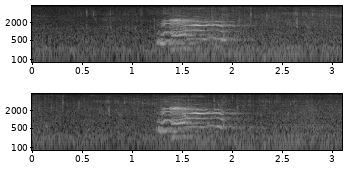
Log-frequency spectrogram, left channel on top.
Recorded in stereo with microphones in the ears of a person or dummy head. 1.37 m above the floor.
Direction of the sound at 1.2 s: 35° right (ahead or behind).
